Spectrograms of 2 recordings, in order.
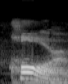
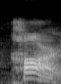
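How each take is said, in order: First: The vowel is a rounded 'oh' sound. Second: The vowel is an open 'ah' sound. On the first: The speaker calls it right. "this one is core" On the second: The speaker calls it wrong. "It is not car"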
